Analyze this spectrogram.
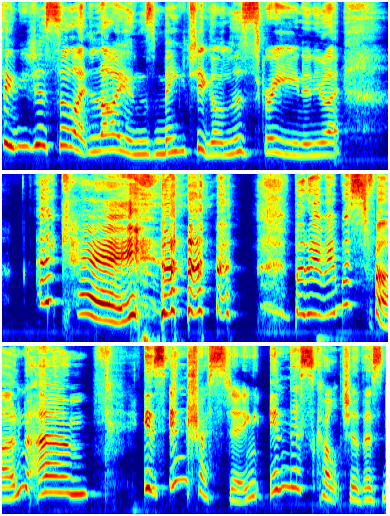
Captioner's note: laughing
